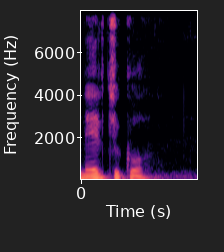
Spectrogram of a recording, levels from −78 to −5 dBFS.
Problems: constant background noise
